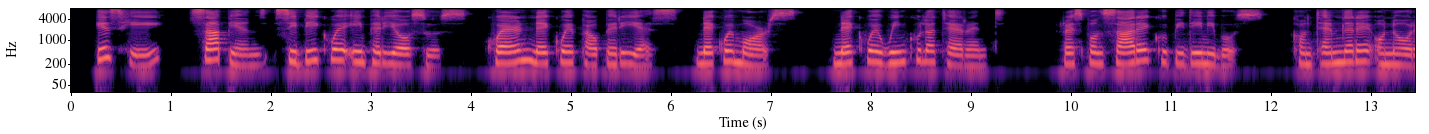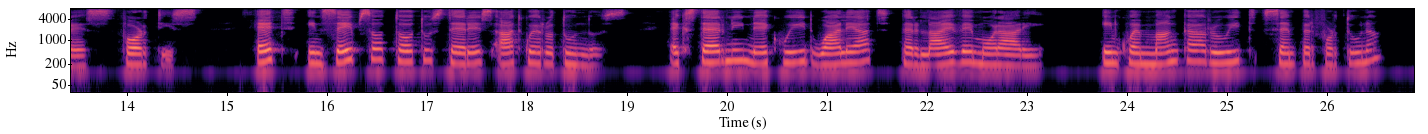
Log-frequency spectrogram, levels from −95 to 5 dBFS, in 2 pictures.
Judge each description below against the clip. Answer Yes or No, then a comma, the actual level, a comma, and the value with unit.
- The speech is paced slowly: Yes, slow, 85 wpm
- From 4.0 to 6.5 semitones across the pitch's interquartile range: No, average, 3.5 semitones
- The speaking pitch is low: No, high, 215 Hz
